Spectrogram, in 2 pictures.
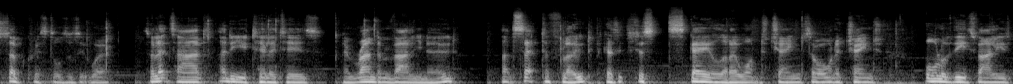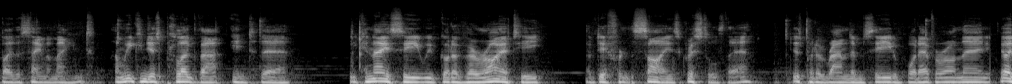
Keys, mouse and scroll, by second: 1.1 middle click, 1.3-2.1 scroll down 2, 2.1 click, 3.6 click, 11.0 middle click, 11.3 click, 13.7 middle click, 18.0 click.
